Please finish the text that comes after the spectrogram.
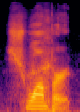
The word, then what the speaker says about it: Swampert: evolves into marsh stomp but then it's swampert because it's pronounced swamp schwamp all right so then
